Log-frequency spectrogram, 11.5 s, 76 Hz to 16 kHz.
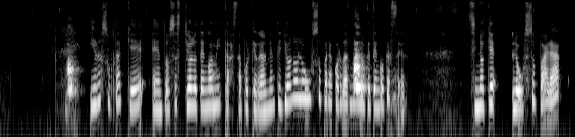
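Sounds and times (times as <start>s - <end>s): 
dog barking: 1.3s - 1.7s, 7.0s - 7.4s
speech: 1.8s - 8.2s, 9.4s - 11.3s.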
